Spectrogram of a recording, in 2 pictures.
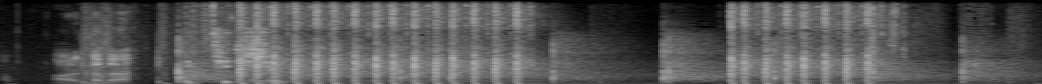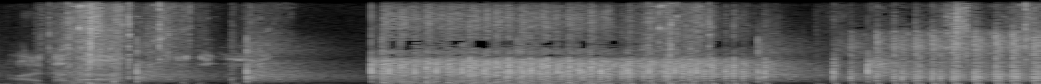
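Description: Rapid gunfire bursts in quick volleys.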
